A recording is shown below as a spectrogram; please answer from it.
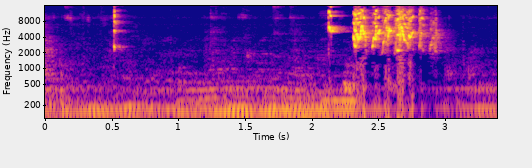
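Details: Morning lovebird chirping, green and blue birds around vegetables; a single sharp squeak early on, then near the end a short, intense burst of shrill, scratchy, fast chatter.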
